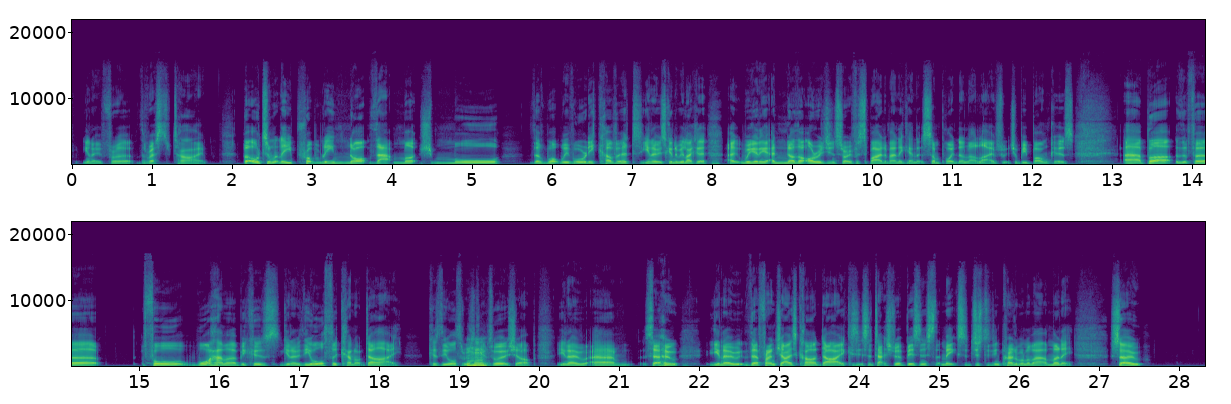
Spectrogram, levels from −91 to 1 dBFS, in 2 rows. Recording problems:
none

